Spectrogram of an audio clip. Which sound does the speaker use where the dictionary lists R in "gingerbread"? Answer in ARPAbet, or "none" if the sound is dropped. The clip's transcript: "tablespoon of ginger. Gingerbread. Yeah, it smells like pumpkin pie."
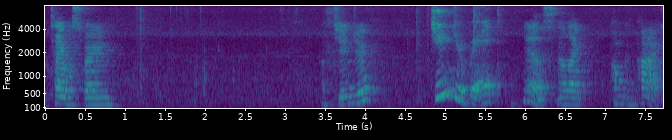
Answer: none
